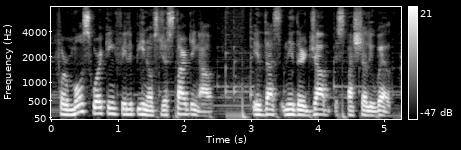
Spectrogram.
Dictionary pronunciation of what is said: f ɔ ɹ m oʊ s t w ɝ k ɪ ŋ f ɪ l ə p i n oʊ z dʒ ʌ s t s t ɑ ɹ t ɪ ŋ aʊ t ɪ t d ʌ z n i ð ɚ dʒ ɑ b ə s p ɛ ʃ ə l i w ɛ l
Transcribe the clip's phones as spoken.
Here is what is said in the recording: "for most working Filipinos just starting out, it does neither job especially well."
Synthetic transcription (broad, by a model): f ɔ ɹ m oʊ s t w ɝ k ɪ ŋ f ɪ l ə p i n oʊ s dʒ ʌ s s t ɑ ɹ t ɪ ŋ aʊ t ɪ t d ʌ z n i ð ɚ dʒ ɑ b ə s p ɛ ʃ ə l i w ɛ l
